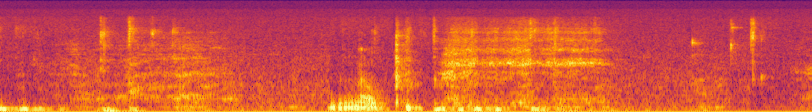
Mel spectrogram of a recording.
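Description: Very faint computer keyboard typing: a few scattered key clicks over near silence as terminal commands are entered.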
